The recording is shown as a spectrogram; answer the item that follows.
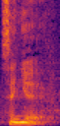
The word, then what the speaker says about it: seigneur: It's not seigneur, no, it's not say, it's simply seigneur, like that.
